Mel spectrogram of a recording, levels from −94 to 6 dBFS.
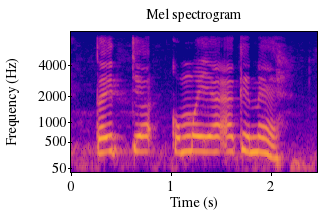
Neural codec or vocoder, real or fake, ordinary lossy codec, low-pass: none; real; none; 7.2 kHz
